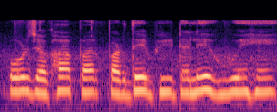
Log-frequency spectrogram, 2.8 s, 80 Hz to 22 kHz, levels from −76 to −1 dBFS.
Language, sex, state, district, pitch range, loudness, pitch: Hindi, female, Madhya Pradesh, Bhopal, 215-230 Hz, -15 LUFS, 220 Hz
